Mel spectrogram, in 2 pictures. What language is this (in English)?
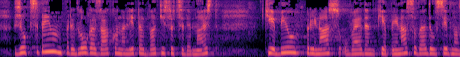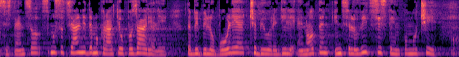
Slovenian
